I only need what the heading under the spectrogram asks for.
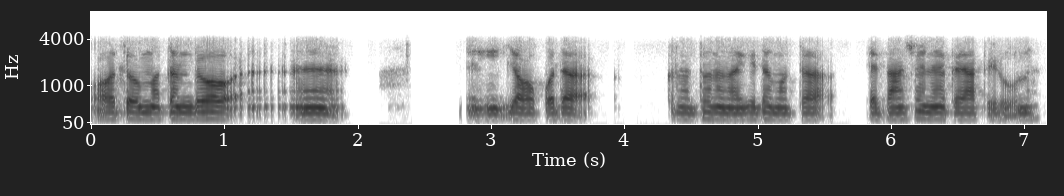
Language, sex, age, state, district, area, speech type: Manipuri, male, 18-30, Manipur, Imphal West, rural, conversation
